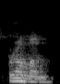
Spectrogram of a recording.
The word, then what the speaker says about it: Brahman: And Brahman has no long. It's Brahman.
